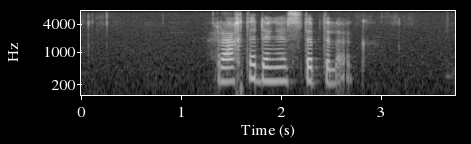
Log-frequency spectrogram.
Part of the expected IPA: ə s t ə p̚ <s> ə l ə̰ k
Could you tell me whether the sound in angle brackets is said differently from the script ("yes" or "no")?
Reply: yes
